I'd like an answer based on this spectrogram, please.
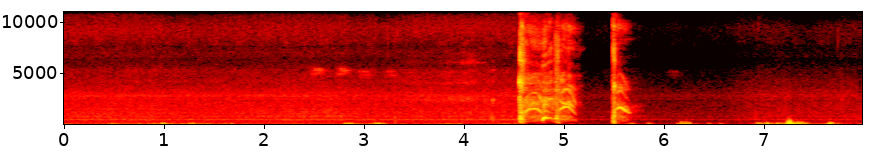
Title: sorry for the cough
